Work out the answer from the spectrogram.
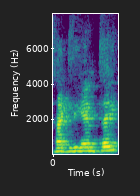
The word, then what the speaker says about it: Tagliente: Is it the G is silent? Tagliente?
